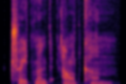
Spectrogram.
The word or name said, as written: treatment outcome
